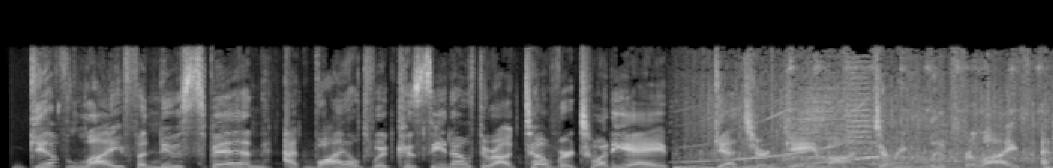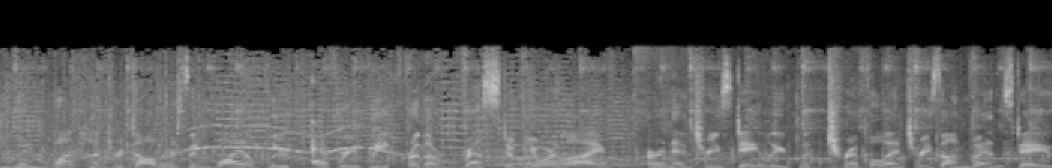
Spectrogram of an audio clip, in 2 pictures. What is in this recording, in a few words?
Upbeat Perky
